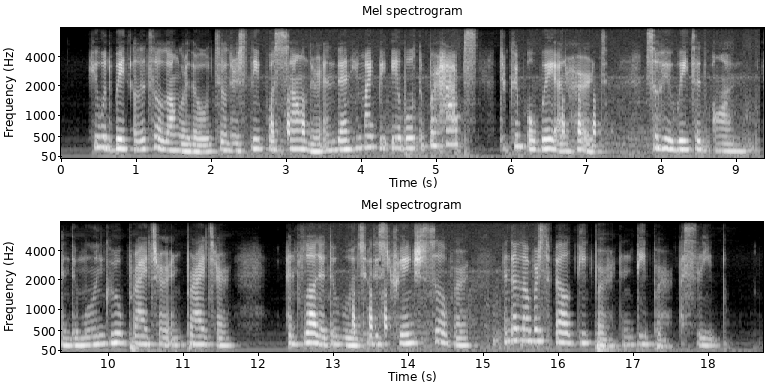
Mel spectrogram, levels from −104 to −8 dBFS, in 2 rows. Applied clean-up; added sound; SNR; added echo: neural separator model SepFormer DNS4.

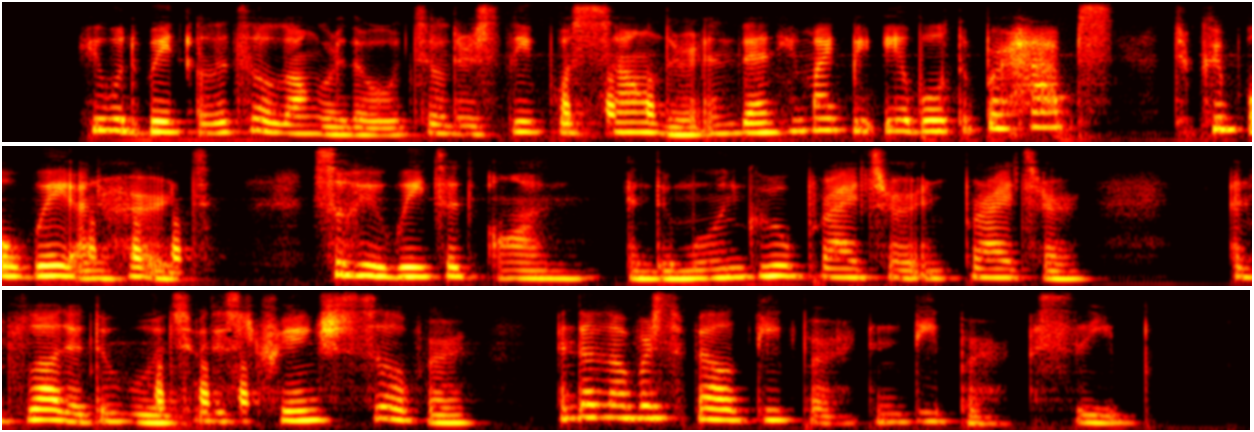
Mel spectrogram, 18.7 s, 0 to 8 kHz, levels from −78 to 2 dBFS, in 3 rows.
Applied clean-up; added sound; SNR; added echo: neural mask model DeepFilterNet 3.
